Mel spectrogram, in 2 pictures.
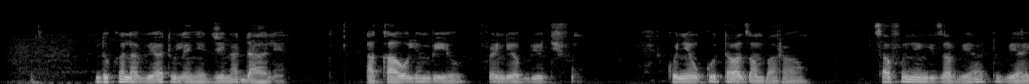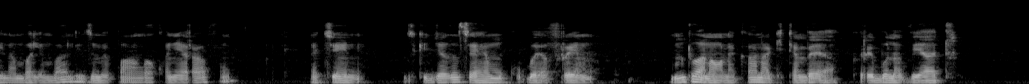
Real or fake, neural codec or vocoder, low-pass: real; none; 7.2 kHz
